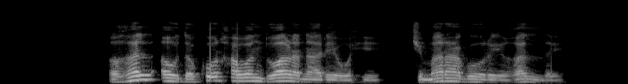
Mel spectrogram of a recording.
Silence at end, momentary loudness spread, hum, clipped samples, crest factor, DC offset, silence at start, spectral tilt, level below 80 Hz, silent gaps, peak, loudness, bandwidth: 0.65 s; 16 LU; none; under 0.1%; 20 dB; under 0.1%; 1.1 s; -7 dB/octave; -68 dBFS; 3.86-4.11 s; -8 dBFS; -27 LUFS; 7.8 kHz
